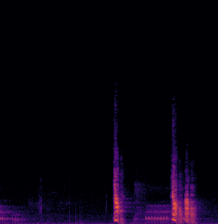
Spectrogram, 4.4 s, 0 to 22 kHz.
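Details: Male green monkey, the group leader, in Novosibirsk Zoo, Russia, recorded 13 June 2023, giving harsh, sharp bark-like cries that warn of danger: one loud bark, then a quick double bark a second later, with people talking quietly.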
